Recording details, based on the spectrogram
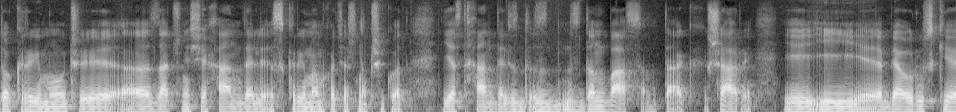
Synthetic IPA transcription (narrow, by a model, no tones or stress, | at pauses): d̪ɔkɾɨmut͡ʂɨzat͡ʂɲɛɕɛxand̪ɛlʲskɾɘmɛmxɔt͡ɕaʂna̰pʂɘkwa̰t̪jɛst̪xand̪ɛlʲzd̪ɔnbasɛ̰mt̪a̰kʂaɾɨ̰ | iibʲjawɔɾuskʲɛ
